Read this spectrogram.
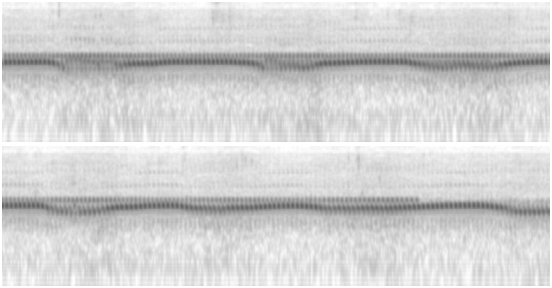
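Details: Frog love song: a loud, high trill pulsing in regular phrases of just under a second, each ending in a short downward dip before the next begins, with a quieter second trill running steadily behind.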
